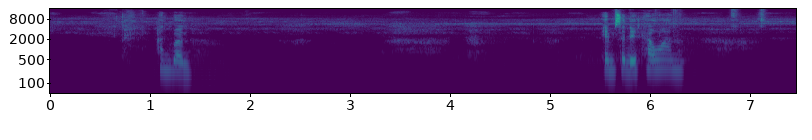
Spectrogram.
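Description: A young woman speaks pleadingly and close by.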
